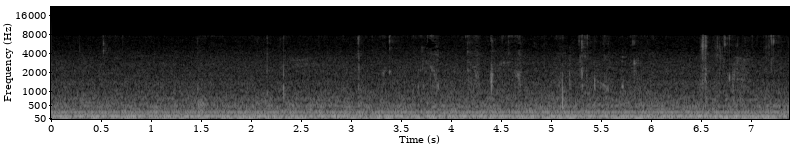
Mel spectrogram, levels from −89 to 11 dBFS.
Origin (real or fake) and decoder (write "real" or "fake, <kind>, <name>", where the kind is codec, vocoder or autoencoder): real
